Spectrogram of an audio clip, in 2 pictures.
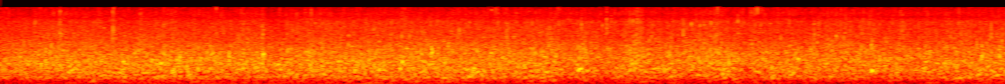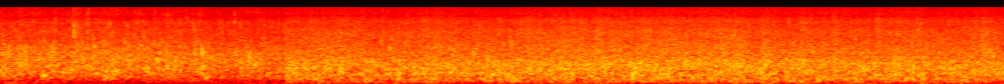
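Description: Small rocky creek running over stones in shallow riffles: a steady rushing of water.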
